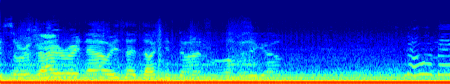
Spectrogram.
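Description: A car cruising at steady speed, heard from inside the cabin: a loud, steady low drone from the engine and road that holds one pitch, with voices talking over it.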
